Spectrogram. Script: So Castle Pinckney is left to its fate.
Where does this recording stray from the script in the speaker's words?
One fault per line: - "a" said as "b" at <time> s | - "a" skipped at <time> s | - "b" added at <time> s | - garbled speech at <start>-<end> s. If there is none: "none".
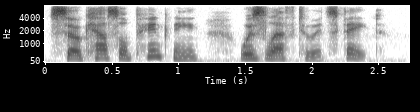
- "is" said as "was" at 1.4 s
